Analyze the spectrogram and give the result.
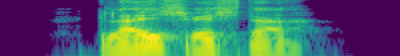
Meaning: rectifier
- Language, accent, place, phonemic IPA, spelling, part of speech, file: German, Germany, Berlin, /ˈɡlaɪ̯çrɪçtɐ/, Gleichrichter, noun, De-Gleichrichter.ogg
